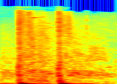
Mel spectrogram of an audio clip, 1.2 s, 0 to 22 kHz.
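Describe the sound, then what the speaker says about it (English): Gunfire in Fortnite Chapter 3 Season 3, aimed at the character Jonesy: two loud, close shots about half a second apart, with no talk over them. "I think they're shooting Jonesy"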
